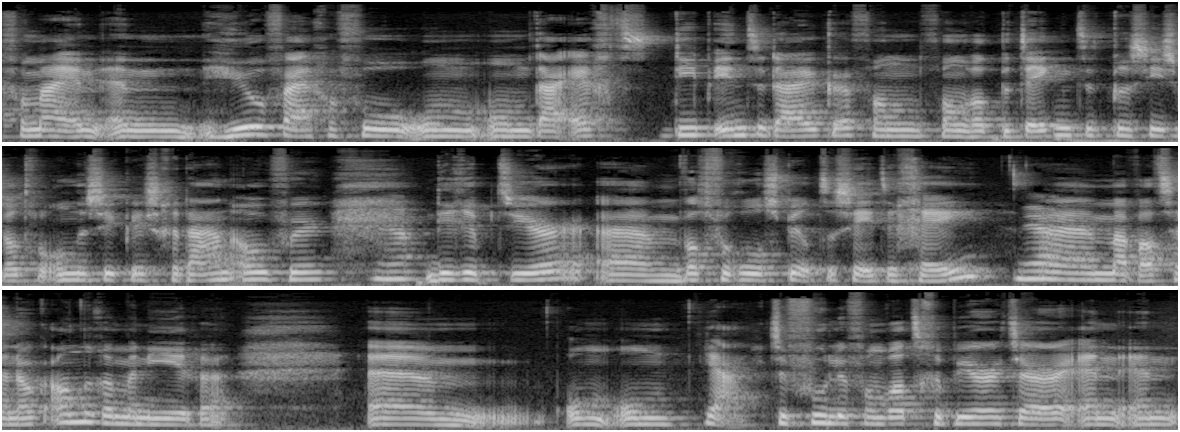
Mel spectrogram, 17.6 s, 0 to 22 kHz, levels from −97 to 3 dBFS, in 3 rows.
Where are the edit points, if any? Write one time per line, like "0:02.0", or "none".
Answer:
none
